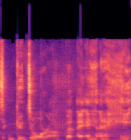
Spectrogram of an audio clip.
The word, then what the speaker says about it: Ghidorah: It's pronounced Ghidorah, but I hate how she says Ghidorah.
